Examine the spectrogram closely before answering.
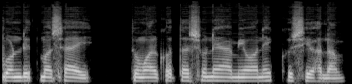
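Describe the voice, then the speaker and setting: A woman's voice: fairly low pitch, level tone, normal speed, dry recording, clean studio sound, close to an everyday voice. A woman voicing a trusting, simple-minded crocodile parent in a children's cartoon fable, earnest and plainspoken. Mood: polite, hopeful.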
